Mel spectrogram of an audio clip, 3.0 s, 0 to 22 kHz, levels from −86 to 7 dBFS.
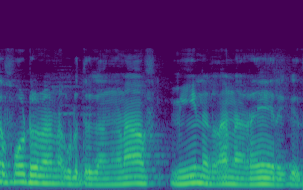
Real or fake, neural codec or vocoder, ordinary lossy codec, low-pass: real; none; none; none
